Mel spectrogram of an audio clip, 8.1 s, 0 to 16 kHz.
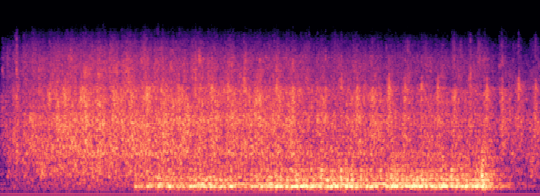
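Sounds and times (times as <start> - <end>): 
large audience applauding: 0.0 - 8.0
faint low drone: 2.0 - 7.8.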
